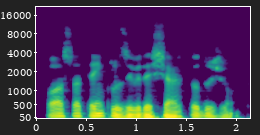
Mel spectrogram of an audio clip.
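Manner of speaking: usual speaking voice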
